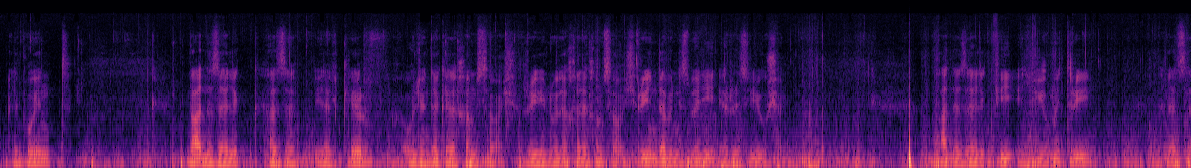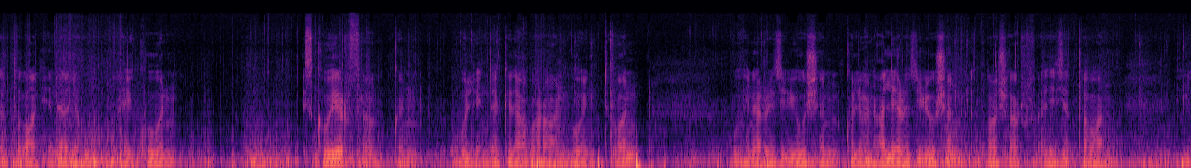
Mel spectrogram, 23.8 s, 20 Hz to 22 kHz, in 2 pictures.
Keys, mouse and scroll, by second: 0.1 click, 0.5 s, 1.6 Tab, 3.0 click, 3.8-6.3 drag, 7.9 click, 10.6 click, 12.3-18.7 drag, 19.7-22.2 drag, 22.8-23.2 ctrl+alt+middle drag, 23.5 Tab.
